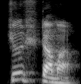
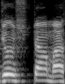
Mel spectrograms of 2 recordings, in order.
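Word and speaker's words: जुष्टम्: य अनार्य अनार्य जुष्टम जुष्टम ज पर छोटा ऊ की मात्रा और षट्कोण वाला श है तो मूर्ध्वा पे जीभ को लगाना है तो अनार्य जुष्टम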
